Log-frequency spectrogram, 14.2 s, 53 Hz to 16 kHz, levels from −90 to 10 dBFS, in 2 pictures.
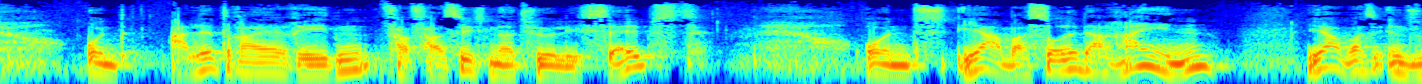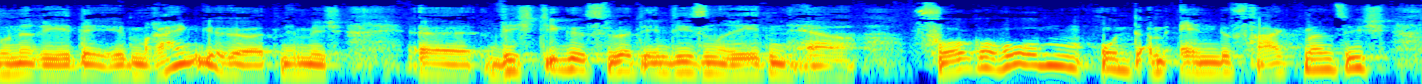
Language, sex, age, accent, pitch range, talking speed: German, male, 60-79, German, 105-145 Hz, 150 wpm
